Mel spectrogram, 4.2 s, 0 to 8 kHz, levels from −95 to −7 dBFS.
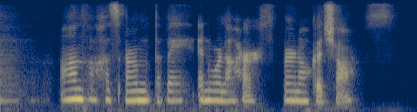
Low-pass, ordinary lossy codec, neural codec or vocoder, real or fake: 7.2 kHz; Opus, 32 kbps; codec, 16 kHz, about 1 kbps, DyCAST, with the encoder's durations; fake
